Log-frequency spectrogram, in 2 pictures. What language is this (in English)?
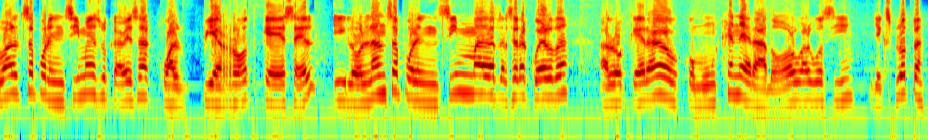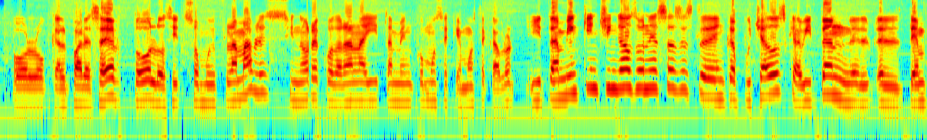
Spanish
